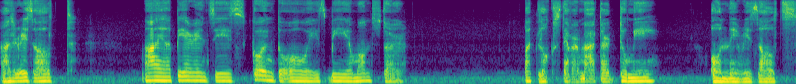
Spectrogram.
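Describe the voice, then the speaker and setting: A put-on character voice sits at a low-to-middle pitch, moving at a fairly slow pace with long, frequent pauses. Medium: audio drama. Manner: blunt, tough.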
